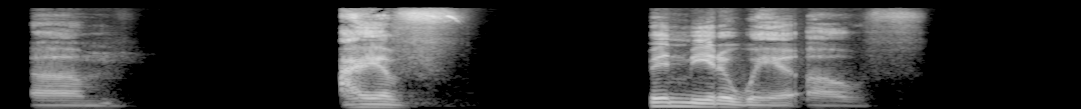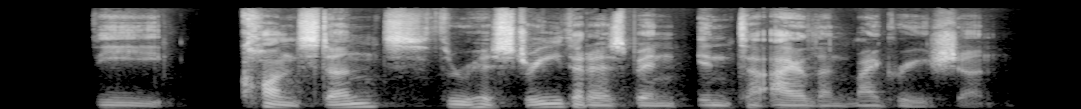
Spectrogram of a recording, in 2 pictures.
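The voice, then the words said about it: Caribbean Trinidadian accent. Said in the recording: “in case you can tell by my accent, I'm from the Caribbean, particularly from Trinidad and Tobago”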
